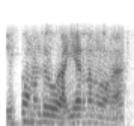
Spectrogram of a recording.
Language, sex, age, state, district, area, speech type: Tamil, male, 18-30, Tamil Nadu, Mayiladuthurai, rural, conversation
